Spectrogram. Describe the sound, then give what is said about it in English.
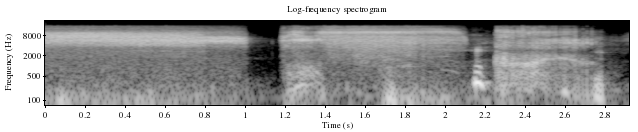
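A person hisses in disapproval: three long, sharp, airy hisses in a row, each about a second, loud and breathy with short gaps between, and no talking. “Which I do that more than booing is I'll hiss.”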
